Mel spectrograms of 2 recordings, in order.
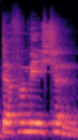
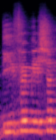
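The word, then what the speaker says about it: defamation: उसका नाम लिख लें, नाम है डेफेमेशन। क्या नाम है? डिफेमेशन नहीं बच्चे, प्रोनाउंसिएशन अच्छी करो, डिफेमेशन नहीं, डेफेमेशन।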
